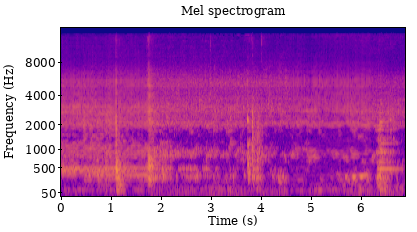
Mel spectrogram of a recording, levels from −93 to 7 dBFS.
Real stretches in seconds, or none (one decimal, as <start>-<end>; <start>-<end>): 1.8-4.6; 6.2-6.9

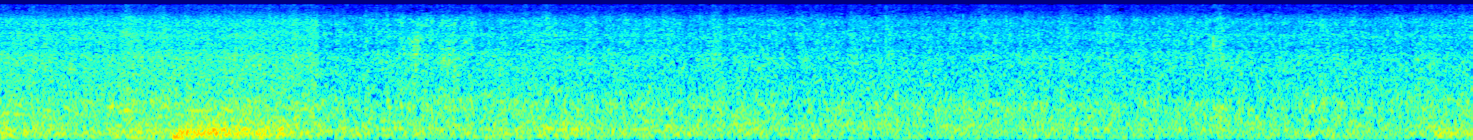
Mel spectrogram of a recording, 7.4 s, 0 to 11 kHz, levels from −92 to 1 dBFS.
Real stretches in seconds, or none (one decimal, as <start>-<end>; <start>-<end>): 0.0-2.3; 6.7-7.4

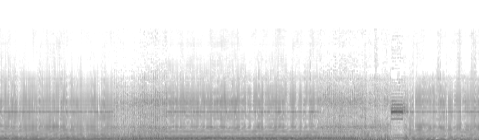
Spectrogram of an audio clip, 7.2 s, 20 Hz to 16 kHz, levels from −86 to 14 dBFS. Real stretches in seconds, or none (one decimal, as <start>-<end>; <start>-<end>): 1.7-2.5; 4.8-6.1

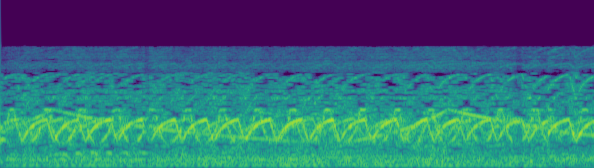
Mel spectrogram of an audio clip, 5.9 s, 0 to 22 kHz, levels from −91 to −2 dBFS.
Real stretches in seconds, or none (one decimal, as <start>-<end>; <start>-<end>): 0.0-5.9

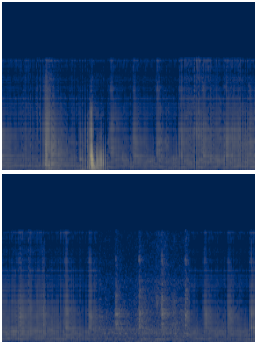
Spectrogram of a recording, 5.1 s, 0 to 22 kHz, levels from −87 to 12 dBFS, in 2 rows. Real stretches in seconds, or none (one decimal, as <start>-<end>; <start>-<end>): 3.5-4.4

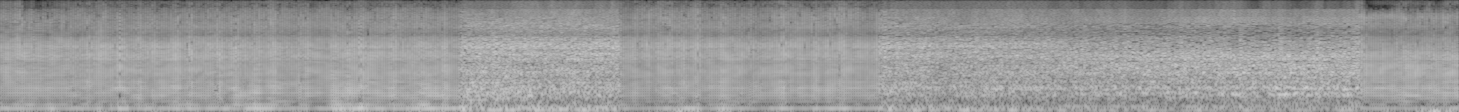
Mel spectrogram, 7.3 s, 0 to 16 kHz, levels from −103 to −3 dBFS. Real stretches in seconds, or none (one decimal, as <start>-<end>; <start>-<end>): 2.3-3.1; 4.4-6.8

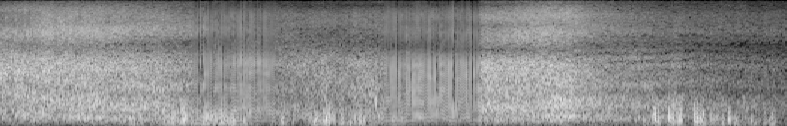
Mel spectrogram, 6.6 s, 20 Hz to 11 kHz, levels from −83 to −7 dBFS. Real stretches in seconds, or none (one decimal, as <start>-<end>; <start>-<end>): 0.0-1.6; 2.3-3.2; 4.0-6.6

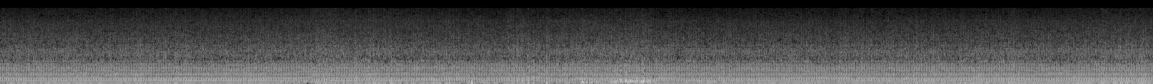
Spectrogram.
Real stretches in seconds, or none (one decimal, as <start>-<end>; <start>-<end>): 0.0-11.5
